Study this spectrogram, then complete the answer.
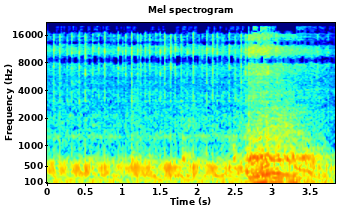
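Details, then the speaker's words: Echo two-stroke string trimmer, Walbro WYK carburetor, crankcase and cylinder sealed, fuel filter and exhaust ports clean, before adjustment: steady idle burble, then a throttle blip that rises and sags without climbing; lean bog, idles but won't rev. "Let's just see. It'll idle all day long, but it won't rev up."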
